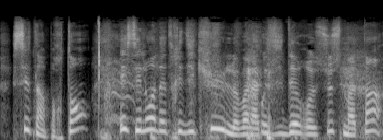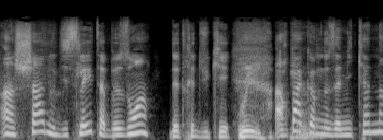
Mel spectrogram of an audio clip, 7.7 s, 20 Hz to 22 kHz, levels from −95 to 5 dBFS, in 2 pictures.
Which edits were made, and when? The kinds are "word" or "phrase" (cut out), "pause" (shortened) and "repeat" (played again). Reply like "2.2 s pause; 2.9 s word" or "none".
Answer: 2.6 s phrase; 6.7 s phrase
